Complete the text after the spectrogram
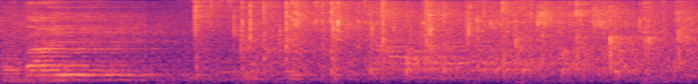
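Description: People clap their hands in rhythm.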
